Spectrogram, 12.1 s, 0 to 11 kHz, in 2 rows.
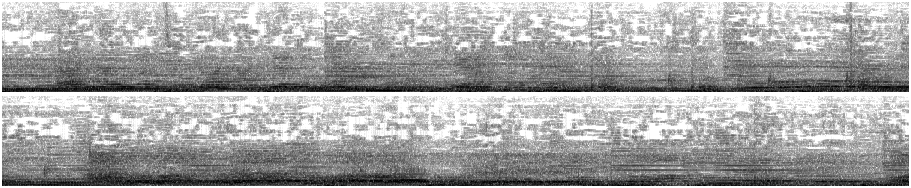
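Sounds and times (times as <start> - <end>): group of voices singing: 0.0 - 12.0
keyboard playing: 0.0 - 12.0.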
